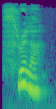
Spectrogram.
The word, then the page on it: thriller: British English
